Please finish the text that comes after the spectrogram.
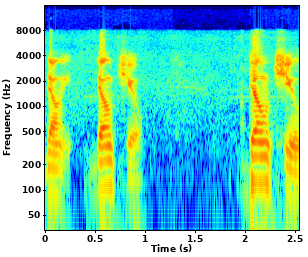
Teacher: falling intonation that means I'm making it a rhetorical question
